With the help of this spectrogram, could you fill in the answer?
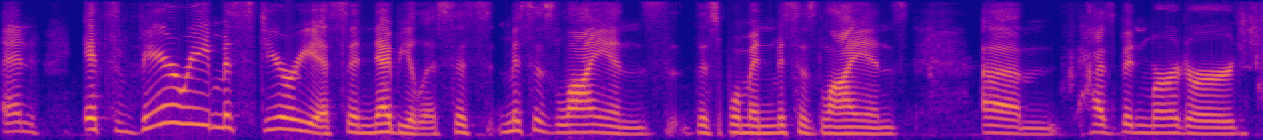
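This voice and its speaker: A woman with a fairly low voice talks like a podcast host in a casual book discussion. She is chatty and enthusiastic, leaning on emphatic words. The sound is very dry, with no room echo. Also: a bit bright.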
